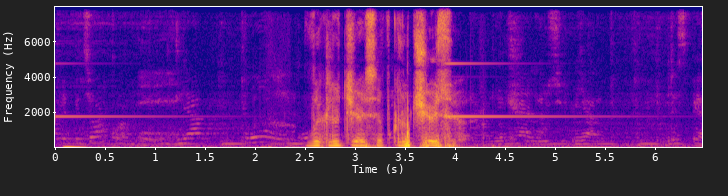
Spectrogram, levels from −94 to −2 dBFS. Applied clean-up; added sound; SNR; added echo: none; Marimba, xylophone; 19 dB; none.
